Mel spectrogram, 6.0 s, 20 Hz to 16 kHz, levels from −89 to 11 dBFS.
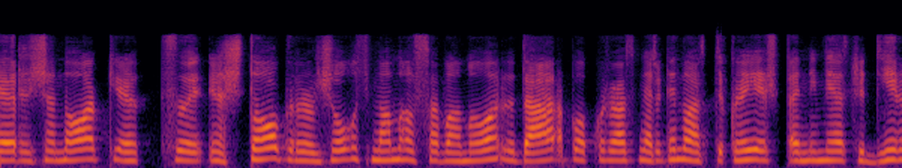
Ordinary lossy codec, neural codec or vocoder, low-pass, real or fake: AAC, 64 kbps; codec, 16 kHz, 0.5 kbps, FreqCodec, larger model; 7.2 kHz; fake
